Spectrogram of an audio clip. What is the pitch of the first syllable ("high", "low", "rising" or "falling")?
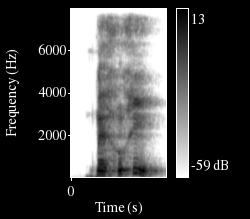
low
